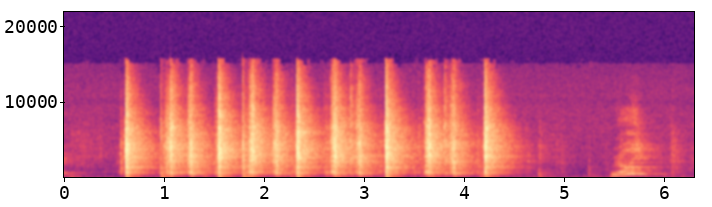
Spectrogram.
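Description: Nerf foam-dart blaster fired in a rapid run of about fifteen sharp clacks, roughly four a second, over some three and a half seconds.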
